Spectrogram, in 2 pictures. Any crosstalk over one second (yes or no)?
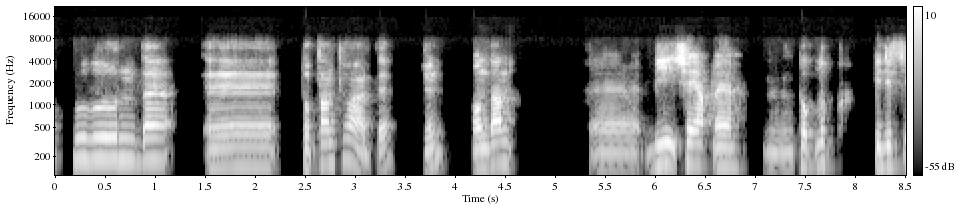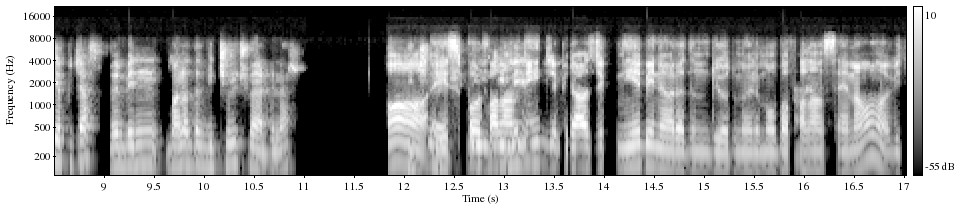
yes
